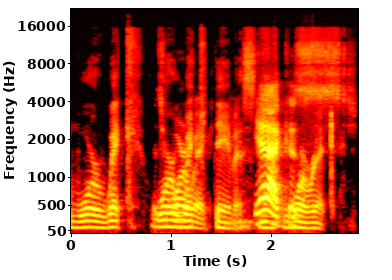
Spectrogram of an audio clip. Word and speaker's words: Warwick Davis: had to yeah yeah so well i'm just pronouncing it's warwick davis oh yeah he just i just thought i had it wrong all these years oh happy birthday warwick davis yeah so like i i like uh like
